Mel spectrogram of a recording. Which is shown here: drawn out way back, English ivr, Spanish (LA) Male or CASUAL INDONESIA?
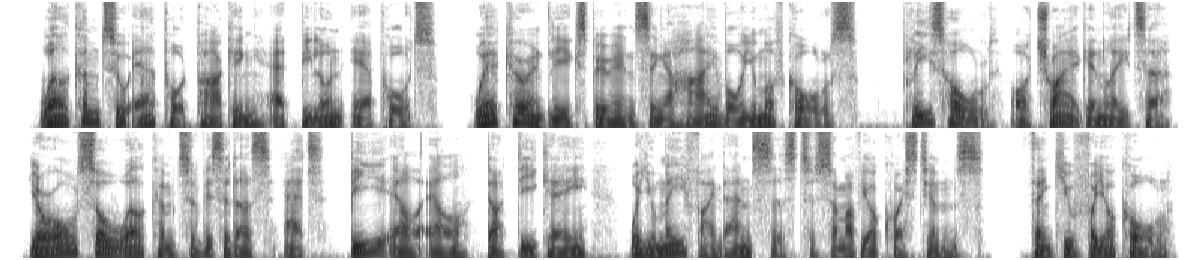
English ivr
